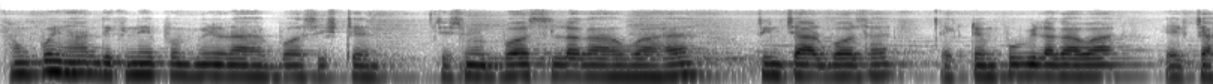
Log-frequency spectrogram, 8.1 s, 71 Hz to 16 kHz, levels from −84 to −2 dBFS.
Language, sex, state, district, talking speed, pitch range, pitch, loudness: Hindi, male, Bihar, Purnia, 185 wpm, 120-130 Hz, 125 Hz, -16 LUFS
